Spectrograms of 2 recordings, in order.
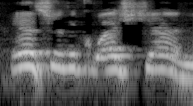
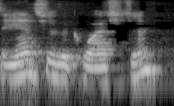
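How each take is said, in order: First: Much higher, exasperated demand; acted exasperation at a silent student; frustrated teacher. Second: Said in the usual way. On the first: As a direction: mimic a teacher losing patience. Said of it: "this frustrated teacher". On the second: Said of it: "or just answer the question".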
